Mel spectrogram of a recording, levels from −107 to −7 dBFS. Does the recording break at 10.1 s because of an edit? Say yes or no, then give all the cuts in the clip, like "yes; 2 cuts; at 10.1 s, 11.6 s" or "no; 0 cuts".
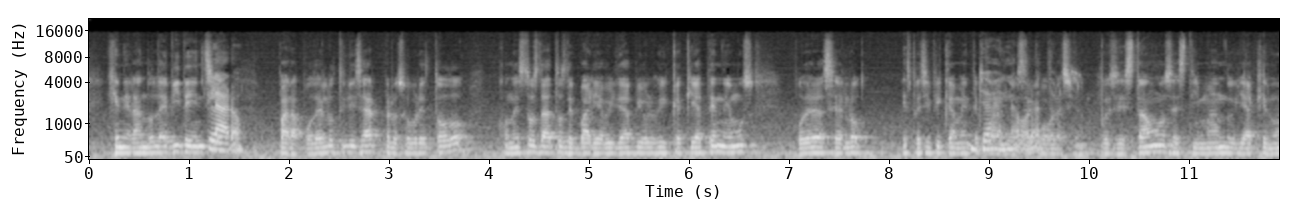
yes; 1 cut; at 10.1 s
